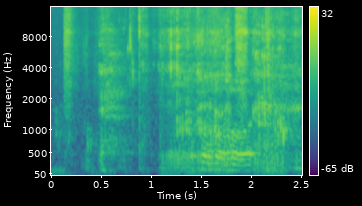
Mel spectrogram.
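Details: French Bulldog indoors, greeting its owner who returned after under 25 minutes away; after a man's speech, a drawn-out tonal moaning growl with wavering pitch rises for about a second, over room noise.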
